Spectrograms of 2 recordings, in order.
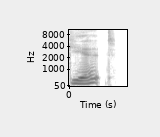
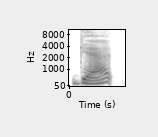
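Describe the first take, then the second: First: The vowel sounds like 'ih'. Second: The vowel sounds like 'eh'. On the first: This is the local form. "becomes get" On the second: This is the standard form. "get becomes"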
